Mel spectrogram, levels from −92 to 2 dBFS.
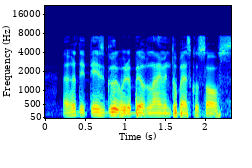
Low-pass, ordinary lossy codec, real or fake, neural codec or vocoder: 7.2 kHz; none; real; none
